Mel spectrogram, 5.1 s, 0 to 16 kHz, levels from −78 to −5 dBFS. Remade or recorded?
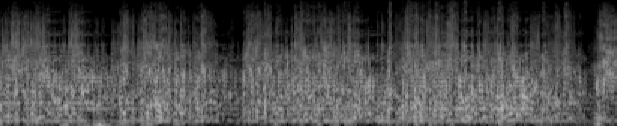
remade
